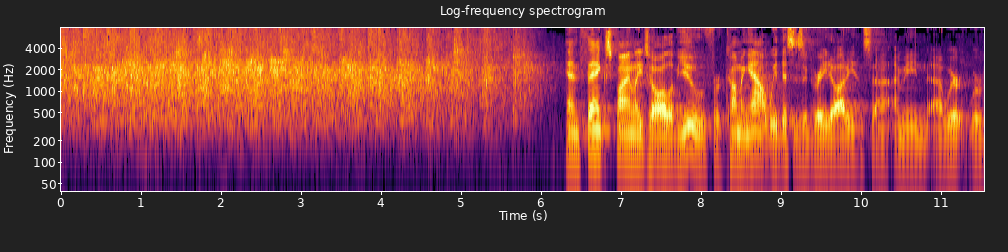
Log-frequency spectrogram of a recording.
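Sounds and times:
academic conference audience applause: 0.0 - 6.0
speech: 6.4 - 11.5.

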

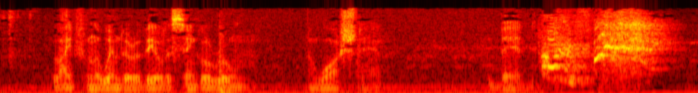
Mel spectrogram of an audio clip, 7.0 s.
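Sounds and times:
speech: 0.6 - 3.9, 4.9 - 6.1
woman screaming in horror: 5.4 - 6.8.

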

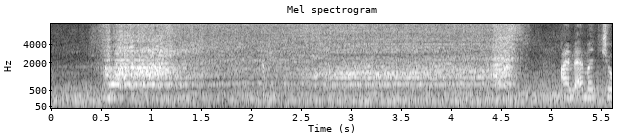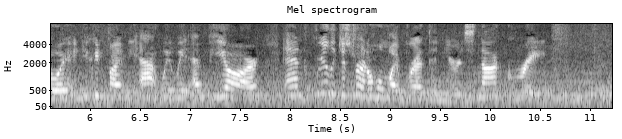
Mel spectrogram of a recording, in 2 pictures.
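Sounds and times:
airplane toilet flushing: 0.4 - 4.8
speech: 5.2 - 10.9.

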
